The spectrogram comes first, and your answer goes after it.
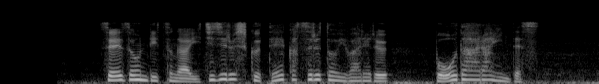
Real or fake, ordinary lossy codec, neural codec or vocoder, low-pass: real; none; none; 7.2 kHz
